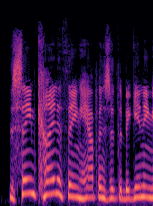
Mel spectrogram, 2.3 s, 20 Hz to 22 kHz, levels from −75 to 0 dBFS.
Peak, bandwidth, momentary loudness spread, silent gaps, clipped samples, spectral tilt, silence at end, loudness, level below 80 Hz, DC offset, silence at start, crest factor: -8 dBFS; 14.5 kHz; 4 LU; none; under 0.1%; -4 dB/octave; 0 s; -21 LUFS; -62 dBFS; under 0.1%; 0.15 s; 14 dB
